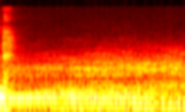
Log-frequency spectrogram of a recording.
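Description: A truck with big tyres driving past, a steady low engine and road rumble.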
